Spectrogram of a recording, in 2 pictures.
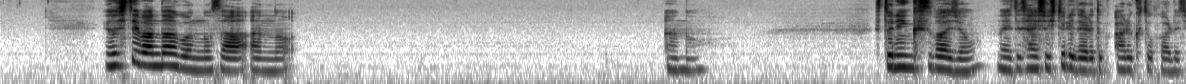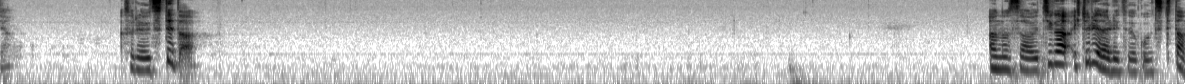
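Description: A young woman speaks calmly and close up, in short bursts with pauses.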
